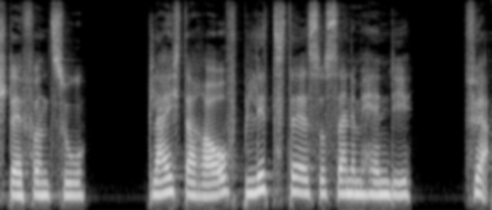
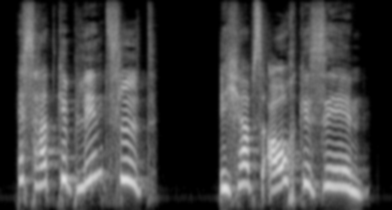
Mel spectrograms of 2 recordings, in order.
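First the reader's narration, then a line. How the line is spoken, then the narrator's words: Calling out excitedly. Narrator (German): rief Thomas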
